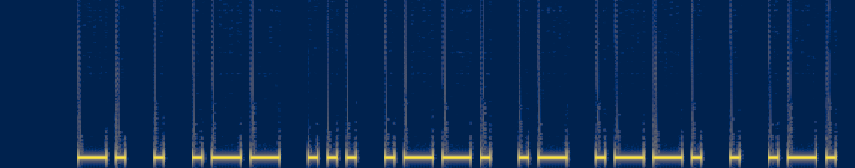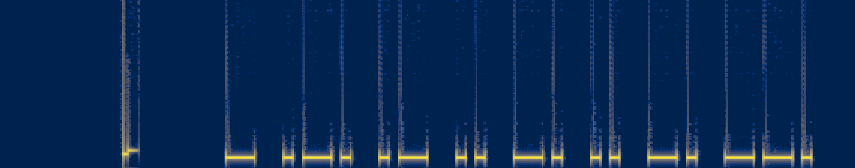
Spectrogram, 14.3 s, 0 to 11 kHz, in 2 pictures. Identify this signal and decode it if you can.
Morse code, heard as a keyed tone, about 15 wpm, 700 Hz. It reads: NEWSPAPER TRAINING
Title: Sentences from Top 1000 Words - Review Part 4 - New Word Drill - 15wpm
